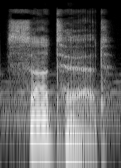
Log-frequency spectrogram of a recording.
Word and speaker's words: Satet: Before the great names of Isis or Hatheror filled the temples of Egypt, there was Satet, pronounced Satet or Sadis by the Greeks.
